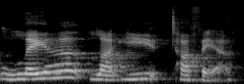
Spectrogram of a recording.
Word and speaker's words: Lealaitafea: one more time don't worry if you can't pronounce it it's totally not like just stephanie but say it one more time um leia lucky toffea perfect beautiful thank you so much said i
